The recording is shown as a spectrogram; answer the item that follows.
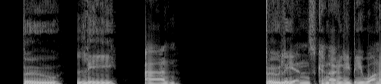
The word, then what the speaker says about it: Boolean: These are pronounced boo-li-an.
